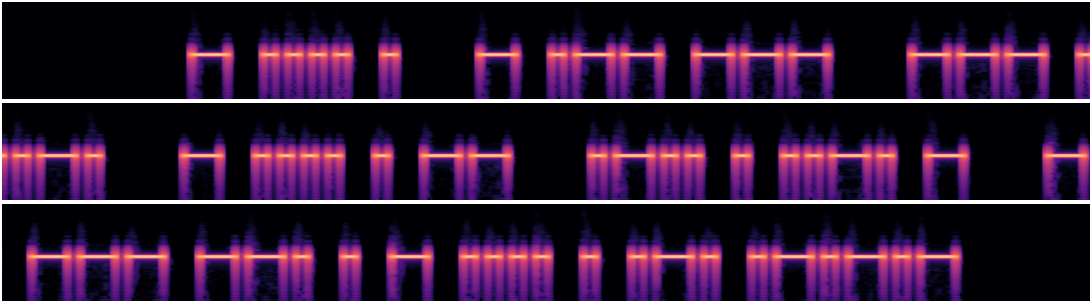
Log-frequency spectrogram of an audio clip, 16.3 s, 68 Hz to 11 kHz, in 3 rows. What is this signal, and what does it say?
Morse code, heard as a keyed tone, about 21 wpm, 700 Hz. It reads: THE TWO OF THEM LEFT TOGETHER.
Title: Sentences with 4-Word Phrases - 20wpm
